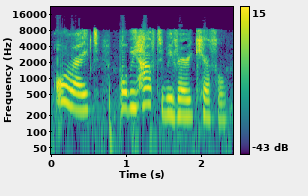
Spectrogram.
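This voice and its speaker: A woman's voice: high-pitched, expressive, a little fast, a little mellow, a little hiss or hum. A woman voicing a cautious, hesitant young boy in a narrated folktale, worried and careful. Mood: reluctant.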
